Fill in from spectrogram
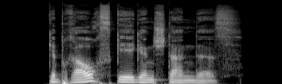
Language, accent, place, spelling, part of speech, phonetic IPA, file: German, Germany, Berlin, Gebrauchsgegenstandes, noun, [ɡəˈbʁaʊ̯xsɡeːɡn̩ˌʃtandəs], De-Gebrauchsgegenstandes.ogg
- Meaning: genitive singular of Gebrauchsgegenstand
